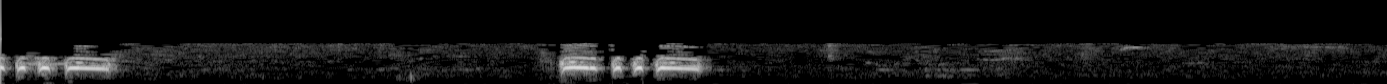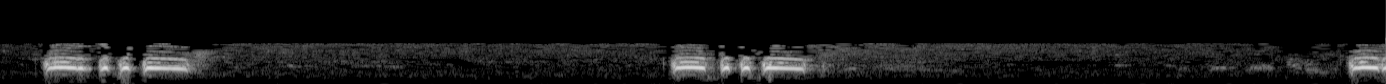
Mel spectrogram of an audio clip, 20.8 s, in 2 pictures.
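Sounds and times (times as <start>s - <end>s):
spotted dove cooing: 0.0s - 1.0s, 4.2s - 5.4s, 10.7s - 12.0s, 15.4s - 17.6s, 19.5s - 20.7s.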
